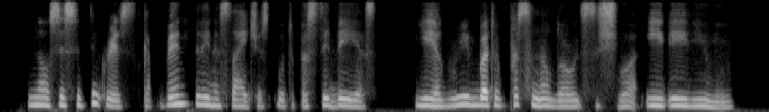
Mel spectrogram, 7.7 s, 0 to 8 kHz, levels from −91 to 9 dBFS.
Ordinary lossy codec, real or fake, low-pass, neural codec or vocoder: Opus, 24 kbps; fake; 7.2 kHz; codec, 16 kHz in and 24 kHz out, 0.4 kbps, LongCat-Audio-Codec, four codebook decoder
